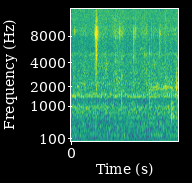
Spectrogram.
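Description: Faint rustling and a few light ticks as a kitten claws and bites a feathered toy on soft bedding, over a steady low hiss.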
